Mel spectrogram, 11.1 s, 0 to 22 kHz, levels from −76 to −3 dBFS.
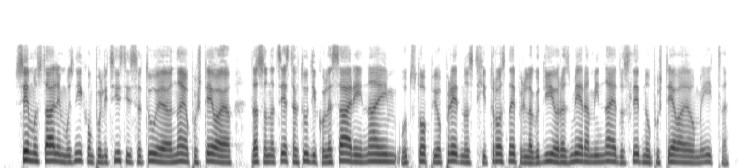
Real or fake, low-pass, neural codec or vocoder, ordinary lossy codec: fake; 7.2 kHz; codec, 16 kHz, 2 kbps, X-Codec, HuBERT features, trained on LibriSpeech; none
